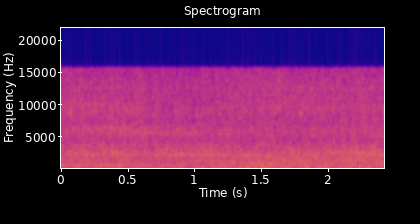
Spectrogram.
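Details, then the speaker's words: 1979 Chevrolet Camaro, fresh replacement engine on its first start and drive, started totally cold without choke, new fuel pump fitted after the old one leaked; even, steady low rumble with regular firing and no misses or ticks: normal idle. "so we're going to give it some gas and see if it will go I'm going to try to do this for outside the [Music] car all right started right"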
